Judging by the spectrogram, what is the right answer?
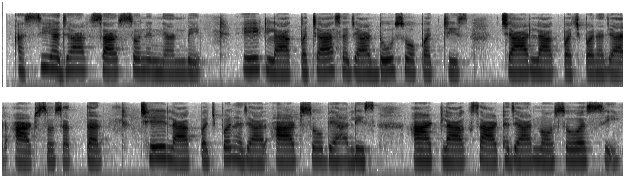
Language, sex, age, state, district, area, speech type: Hindi, female, 30-45, Madhya Pradesh, Betul, urban, spontaneous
